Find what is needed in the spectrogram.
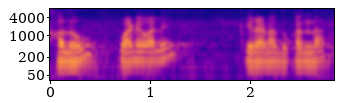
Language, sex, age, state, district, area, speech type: Marathi, male, 45-60, Maharashtra, Akola, rural, spontaneous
